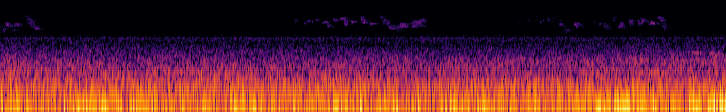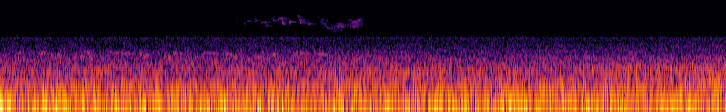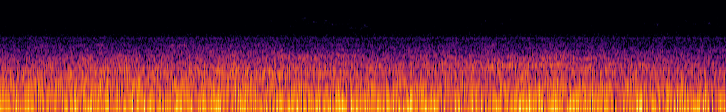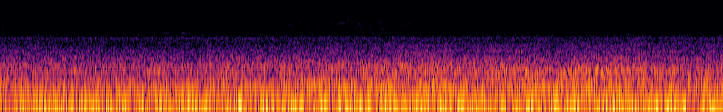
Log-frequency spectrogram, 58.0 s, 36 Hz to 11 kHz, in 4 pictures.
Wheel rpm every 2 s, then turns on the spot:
0, 0, 0, 0, 0, 0, 0, 0, 0, 0, 0, 0, 0, 0, 0, 0, 0, 0, 0, 0, 0, 0, 0, 0, 0, 0, 0, 0, 0.
none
